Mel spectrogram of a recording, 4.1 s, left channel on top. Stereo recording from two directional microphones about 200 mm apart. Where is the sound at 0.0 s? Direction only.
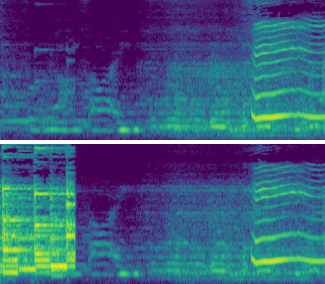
60° right (ahead or behind).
